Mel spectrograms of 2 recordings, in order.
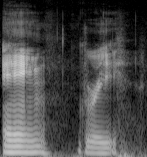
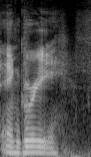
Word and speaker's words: angry: It's angry, not angry.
